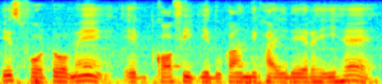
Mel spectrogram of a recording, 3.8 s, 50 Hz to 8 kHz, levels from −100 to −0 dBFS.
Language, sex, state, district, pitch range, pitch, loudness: Hindi, male, Mizoram, Aizawl, 110-120 Hz, 115 Hz, -16 LUFS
